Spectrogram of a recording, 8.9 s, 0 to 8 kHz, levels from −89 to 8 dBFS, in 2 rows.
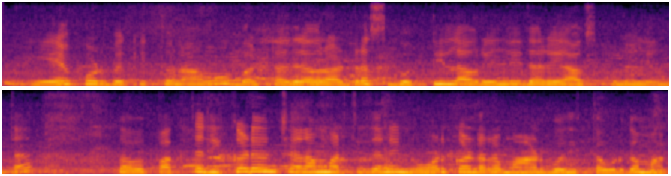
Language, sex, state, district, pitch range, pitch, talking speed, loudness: Kannada, female, Karnataka, Chamarajanagar, 235-265 Hz, 250 Hz, 175 wpm, -14 LUFS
